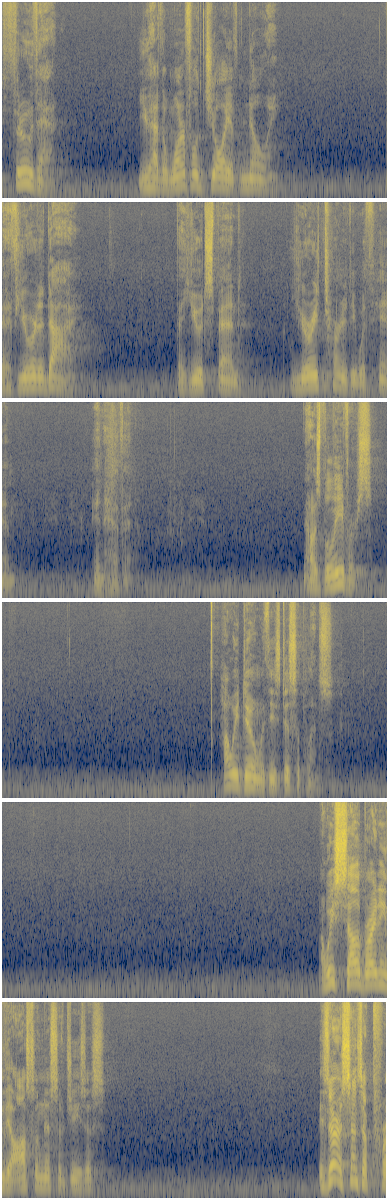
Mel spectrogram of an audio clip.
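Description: A man preaches with animation through a microphone, pausing between phrases.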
